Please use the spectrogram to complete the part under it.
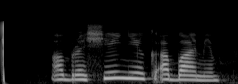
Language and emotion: Russian, neutral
